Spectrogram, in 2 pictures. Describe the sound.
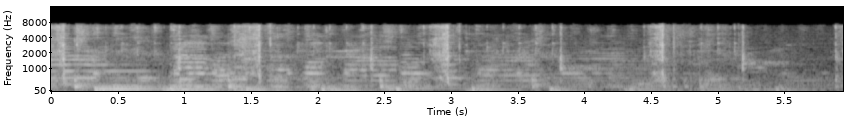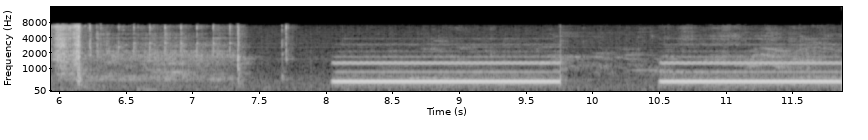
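Telephone dialing a call: a quick, busy run of mixed tones and clicks, then two long, steady ringing tones with a short gap between them.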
